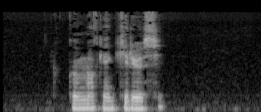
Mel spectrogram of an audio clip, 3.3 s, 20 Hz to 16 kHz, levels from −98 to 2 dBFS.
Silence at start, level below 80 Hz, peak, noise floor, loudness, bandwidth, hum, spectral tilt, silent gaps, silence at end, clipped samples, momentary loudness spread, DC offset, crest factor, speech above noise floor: 0.85 s; -46 dBFS; -10 dBFS; -68 dBFS; -26 LUFS; 11.5 kHz; none; -5 dB/octave; none; 1.2 s; under 0.1%; 9 LU; under 0.1%; 18 dB; 43 dB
